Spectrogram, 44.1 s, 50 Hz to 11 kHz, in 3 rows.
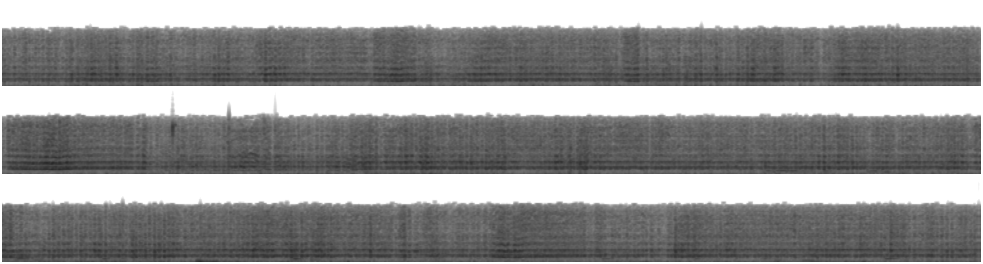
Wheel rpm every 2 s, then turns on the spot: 230, 230, 230, 230, 230, 230, 230, 230, 200, 170, 220, 230, 230, 230, 230, 230, 230, 230, 230, 230, 230, 230.
none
